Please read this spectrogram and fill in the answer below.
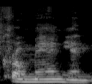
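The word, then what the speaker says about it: Cro-Magnon: Before that, we were Cro-Magn or if you're French, you pronounce it correctly, which none of us do. And that's Cromanion man.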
